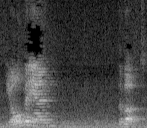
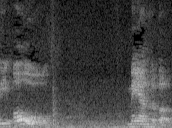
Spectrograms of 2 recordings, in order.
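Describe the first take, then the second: First: There is a break after the word man. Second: There is a break after the word old. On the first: Man is a noun, and the sentence makes no sense. The speaker calls it wrong. "That doesn't even necessarily make sense" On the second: Old people operate the boat. The speaker calls it right. "let's change the phrasing around"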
